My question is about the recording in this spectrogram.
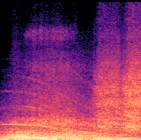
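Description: Cartoon sound effect of a futuristic train speeding through a tunnel: a steady low hum under a rushing noise that swells louder toward the end as the train approaches.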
